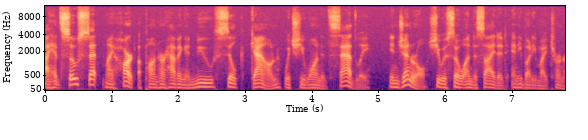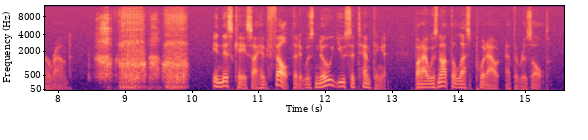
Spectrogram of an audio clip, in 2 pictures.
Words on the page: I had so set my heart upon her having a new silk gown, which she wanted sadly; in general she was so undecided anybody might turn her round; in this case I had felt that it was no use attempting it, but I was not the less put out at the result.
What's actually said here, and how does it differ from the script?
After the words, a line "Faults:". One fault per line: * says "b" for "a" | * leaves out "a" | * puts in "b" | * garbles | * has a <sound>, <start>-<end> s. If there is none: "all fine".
I had so set my heart upon her having a new silk gown, which she wanted sadly; in general she was so undecided anybody might turn her round; in this case I had felt that it was no use attempting it, but I was not the less put out at the result.
Faults:
* has a breath, 8.5-10.0 s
